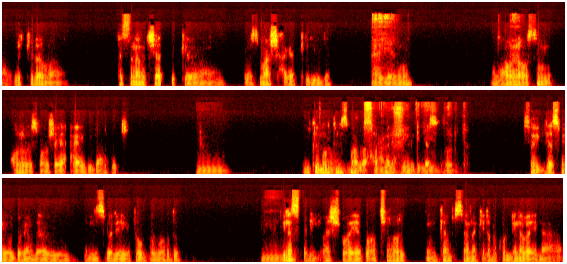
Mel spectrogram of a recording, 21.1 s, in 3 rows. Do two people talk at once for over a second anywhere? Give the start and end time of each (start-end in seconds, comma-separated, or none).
11.0-12.6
